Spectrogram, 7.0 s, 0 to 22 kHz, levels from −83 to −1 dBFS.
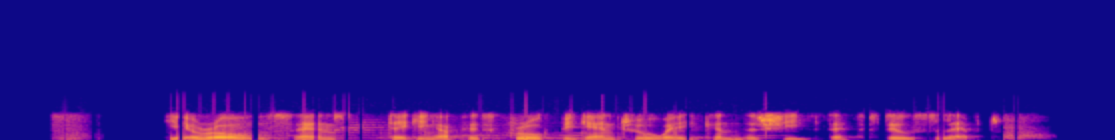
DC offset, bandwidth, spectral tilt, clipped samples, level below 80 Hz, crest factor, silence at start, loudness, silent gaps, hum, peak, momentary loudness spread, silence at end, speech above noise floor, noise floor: under 0.1%; 7.4 kHz; -2 dB/octave; under 0.1%; -54 dBFS; 20 dB; 0.35 s; -22 LUFS; none; none; -4 dBFS; 14 LU; 0.45 s; 38 dB; -60 dBFS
